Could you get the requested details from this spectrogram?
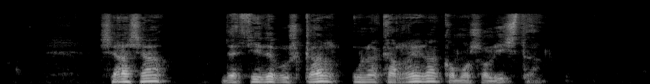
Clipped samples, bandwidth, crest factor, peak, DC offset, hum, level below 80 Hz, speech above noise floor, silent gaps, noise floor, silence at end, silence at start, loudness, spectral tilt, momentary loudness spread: under 0.1%; 11.5 kHz; 22 dB; -8 dBFS; under 0.1%; none; -54 dBFS; 45 dB; none; -71 dBFS; 1.1 s; 1 s; -27 LUFS; -4.5 dB/octave; 11 LU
